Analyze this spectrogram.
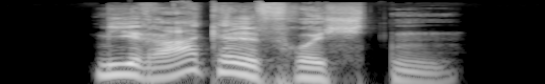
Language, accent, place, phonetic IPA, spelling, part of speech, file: German, Germany, Berlin, [miˈʁaːkl̩ˌfʁʏçtn̩], Mirakelfrüchten, noun, De-Mirakelfrüchten.ogg
- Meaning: dative plural of Mirakelfrucht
